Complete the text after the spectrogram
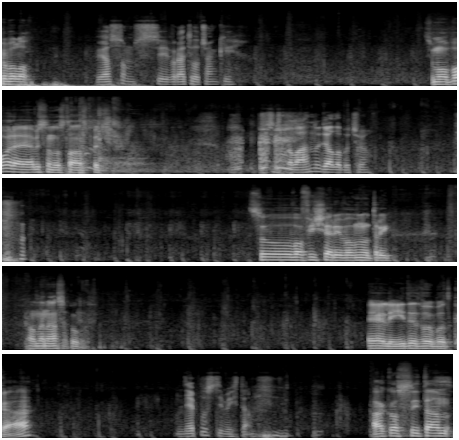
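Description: A young man talks with animation into a close microphone, in short bursts.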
